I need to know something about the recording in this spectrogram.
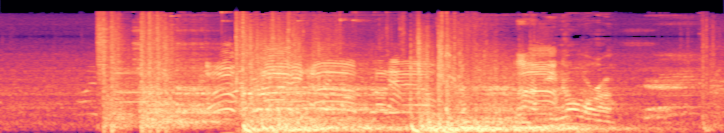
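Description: Gunfire rattles in rapid bursts at close range.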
